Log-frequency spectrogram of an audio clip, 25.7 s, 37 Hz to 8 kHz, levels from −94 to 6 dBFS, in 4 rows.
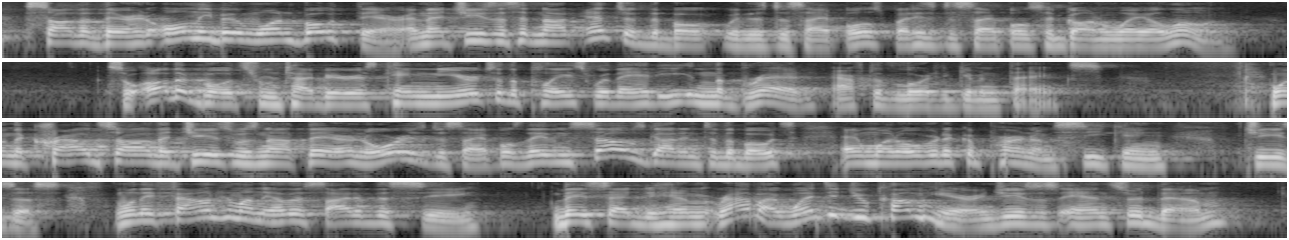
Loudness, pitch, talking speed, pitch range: -19 LUFS, 155 Hz, 230 wpm, 140-180 Hz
